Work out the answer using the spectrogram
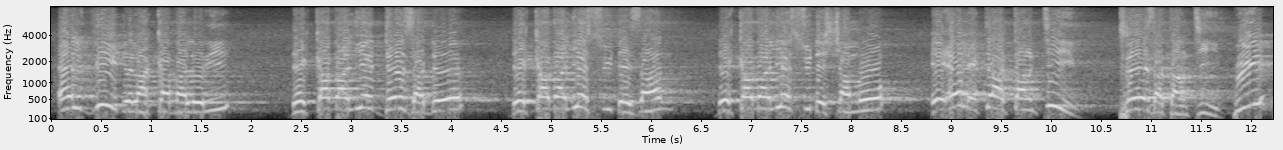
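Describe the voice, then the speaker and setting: A man reading a Bible passage aloud in French in church, slow and declamatory. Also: extremely high pitch, bright, forceful tone, a little hiss or hum. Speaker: scripture reader. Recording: echoey hall with faint ambience.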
